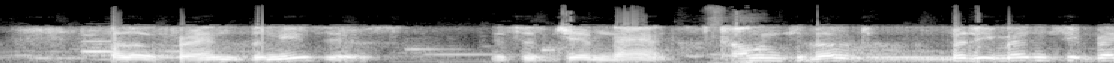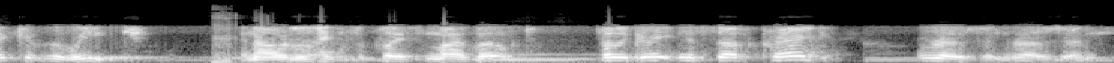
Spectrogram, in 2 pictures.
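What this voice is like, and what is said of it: Fake British accent. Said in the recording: “get rid of the British accent ... what was with the British accent?”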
